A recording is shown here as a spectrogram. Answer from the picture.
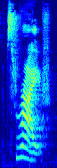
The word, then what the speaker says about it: Thrive: De blooming, de, crecer, de TH, T-H-R-I-B chica E, Thrive. Es que lo pronuncié como Drive, porque la TH como que es como, pero es Thrive Architect.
